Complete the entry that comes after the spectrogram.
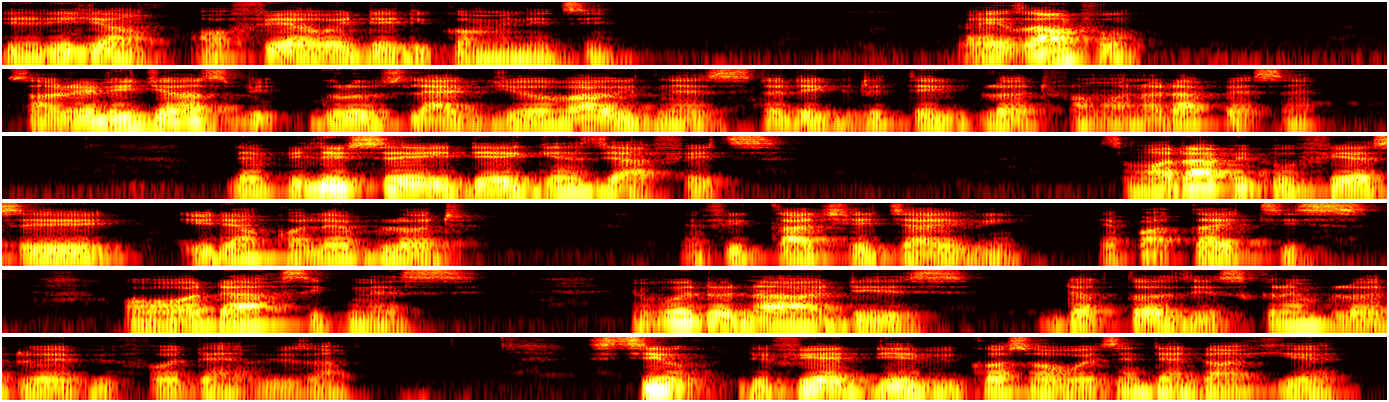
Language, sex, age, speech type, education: Nigerian Pidgin, male, 15-29, spontaneous, tertiary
